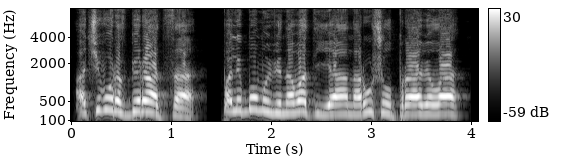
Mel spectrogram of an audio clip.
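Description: An audiobook reader voicing a flustered young man in trouble, defensive and hurried. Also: mid-range voice, darkish tone, close to an everyday voice. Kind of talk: audiobook dialogue.

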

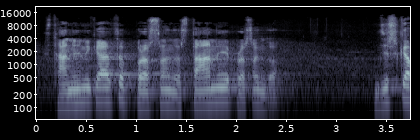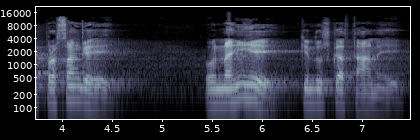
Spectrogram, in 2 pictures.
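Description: A man teaching Sanskrit grammar in a slow classroom lecture, posing questions and answering them himself. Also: mid-range voice, pushed and bright. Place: ashram classroom. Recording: long hall reverb.

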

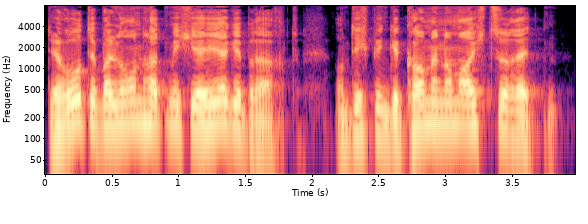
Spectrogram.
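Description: Storybook little boy hero, eager, raised pitch, man reading it. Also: animated, brisk, darkish tone, lightly acted. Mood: triumphant. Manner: eager, proclaiming. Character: brave little boy rescuer, cheerful.

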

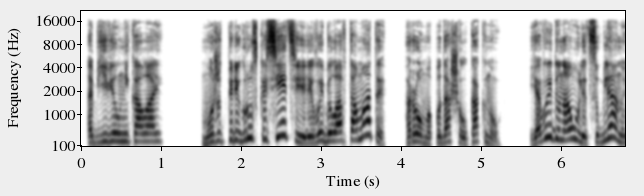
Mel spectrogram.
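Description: Lively woman reading a story aloud. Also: mid-range voice, dry recording, clean studio sound. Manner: shifts voice up for quoted characters. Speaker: audiobook narrator. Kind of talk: expressive audiobook narration.

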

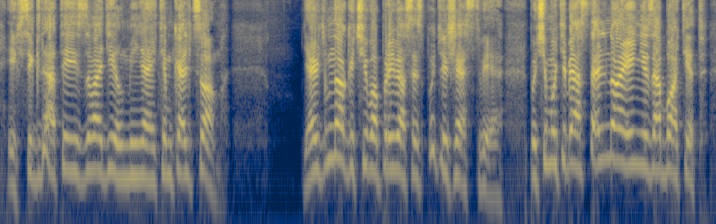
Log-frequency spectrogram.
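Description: A man reading an audiobook, voicing a fretful old male hobbit whose voice turns shrill and whining as he clings to his treasure. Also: animated, fairly quick, bright, forceful tone, no echo, clean studio sound, exaggerated voice. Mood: shrill, possessive. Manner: shrill, whining, sobbing outbursts. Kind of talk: audiobook character voice.

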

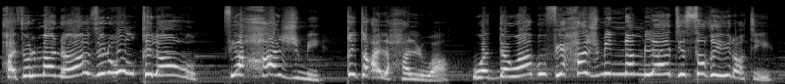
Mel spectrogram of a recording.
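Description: A woman's voice: very high-pitched, very animated, normal speed, few pauses, soft background music, voice pushed up, full character voice. A woman voicing a cunning male jinn in a storybook reading, with a crafty, bargaining manner. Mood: enticing. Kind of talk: storybook voice acting.

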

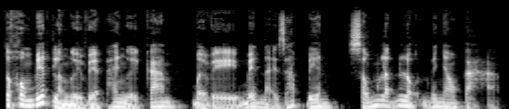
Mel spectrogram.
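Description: A man narrating a first-person story in a gruff, dramatic way. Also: on the low side, very animated, fairly quick. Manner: gruff and dramatic, acting out his own shouted lines.

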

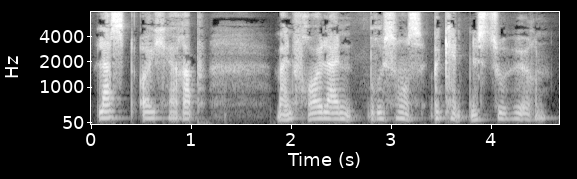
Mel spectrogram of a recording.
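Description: A woman voicing a formal, persuasive male police officer in a dramatic reading, her voice husky. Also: low-pitched, steady tone, measured pace, exaggerated voice. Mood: urgent.

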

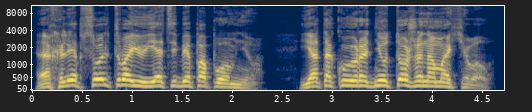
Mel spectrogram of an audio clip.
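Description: A man reading aloud, voicing a furious, menacing young Cossack who threatens loudly. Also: a little high, big pitch swings, moderate pace, no room sound, studio quality. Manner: loud, threatening, snarling.

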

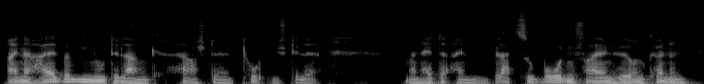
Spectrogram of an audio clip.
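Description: Deep, husky man narrating a dark tale. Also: dull audio. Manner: measured, grave storytelling. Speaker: audiobook narrator. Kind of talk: dramatic audiobook narration.

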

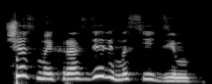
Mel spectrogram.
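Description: An eager, mischievous little monkey girl from a children's storybook, as a woman puts her on. She squeals high and bounces her pitch about, drawing out words with delight. The recording is close and dry. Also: very animated, normal speed, darkish tone, no echo. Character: cheeky excitable female monkey.

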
